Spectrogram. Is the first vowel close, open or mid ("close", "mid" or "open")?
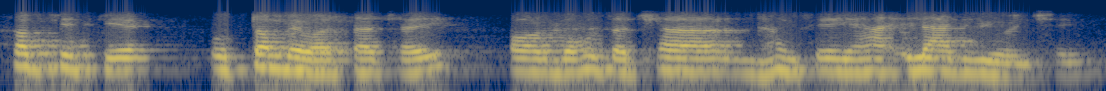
mid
